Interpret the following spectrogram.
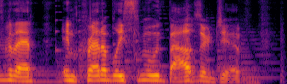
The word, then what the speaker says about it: GIF: But it's gif. You invent something, you get to pick how you say it.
